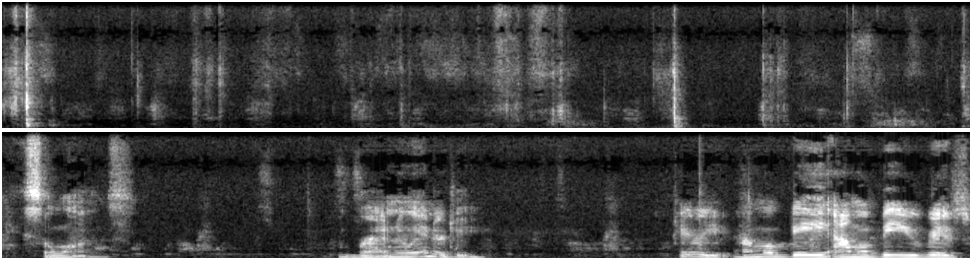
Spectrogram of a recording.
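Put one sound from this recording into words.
Playing cards rustle and slide softly as they are handled and laid down.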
